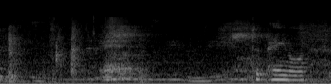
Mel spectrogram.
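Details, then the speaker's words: Very old dog wheezing in a quiet room, making thin, whistling, whine-like breath sounds; wheezing. "that's my dog I don't know if you guys can hear the dog he's wheezing he's really old"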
